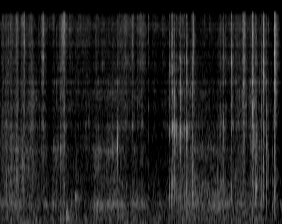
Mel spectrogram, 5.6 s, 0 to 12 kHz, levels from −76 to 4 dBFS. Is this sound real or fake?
fake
